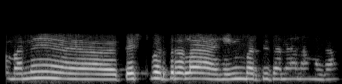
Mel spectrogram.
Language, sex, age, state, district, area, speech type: Kannada, female, 18-30, Karnataka, Gulbarga, rural, conversation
